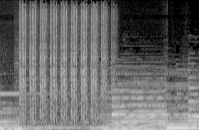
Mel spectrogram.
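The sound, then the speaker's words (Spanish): A rapid burst of camera shutter clicks, about ten in quick even succession, crisp over a low musical bed that continues alone after the clicking stops. “Él siempre dice que los fotoperiodistas han de ser capaces de reír y llorar en un intervalo de décimas de segundo, casi a la velocidad del obturador.”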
